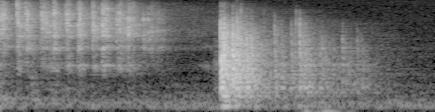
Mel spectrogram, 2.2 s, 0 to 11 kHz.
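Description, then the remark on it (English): Three black dice rattle rapidly in a hand or cup for about a second, then tumble onto a hard table with a sharp clatter that fades quickly, rolled for an athletics check in a tabletop role-playing game. Fairly loud, with no talking. “That's a 3 black dice. Let's try it.”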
